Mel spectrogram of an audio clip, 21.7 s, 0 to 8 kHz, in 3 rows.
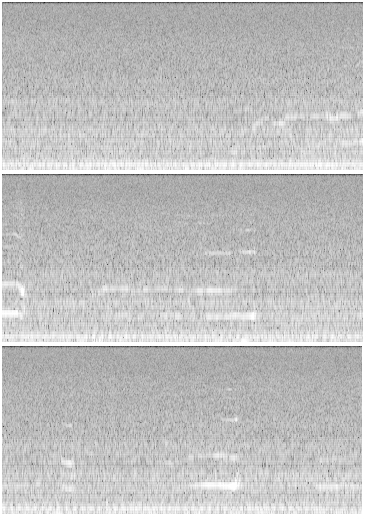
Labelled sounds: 5.4	6.8	humpback whale, 0.80 to 1.1 kHz
7.1	7.7	humpback whale, 0.83 to 2.7 kHz
9.0	9.4	humpback whale, 0.80 to 1.0 kHz
10.8	11.0	humpback whale, 3.6 to 3.7 kHz
11.3	12.3	humpback whale, 1.8 to 2.0 kHz
15.6	15.9	humpback whale, 0.86 to 1.0 kHz
18.7	19.2	humpback whale, 0.96 to 2.1 kHz

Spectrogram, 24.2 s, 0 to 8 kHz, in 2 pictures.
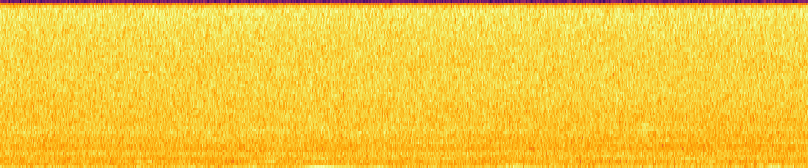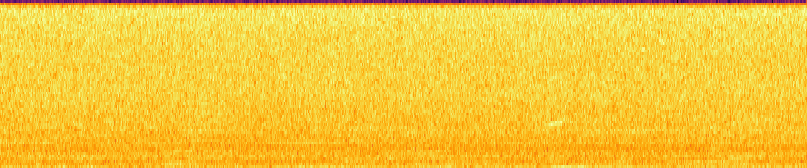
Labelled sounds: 20.3	20.6	humpback whale, 2.0 to 2.4 kHz

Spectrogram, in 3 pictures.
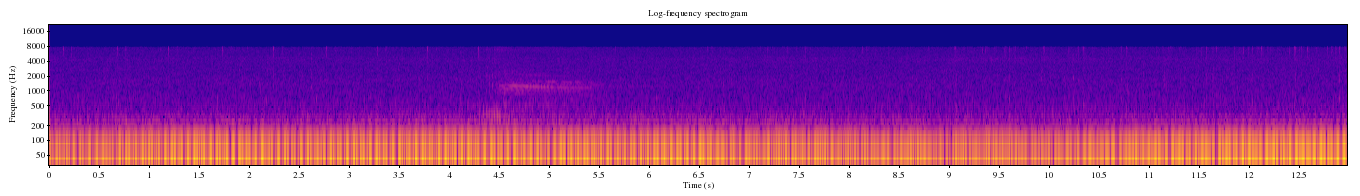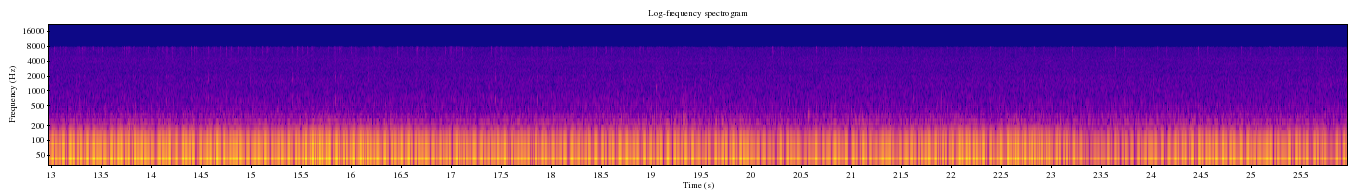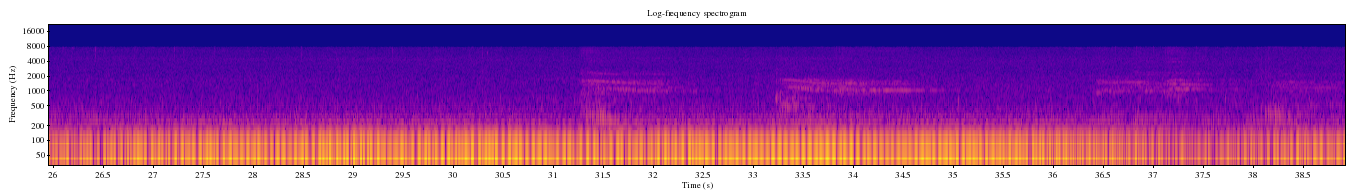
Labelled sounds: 4.4	5.7	killer whale, southern resident, J pod, call S04, 0.29 to 8.0 kHz
31.2	32.5	killer whale, southern resident, J pod, call S04, 0.11 to 8.0 kHz
33.2	35.2	killer whale, southern resident, J pod, call S04, 0.25 to 8.0 kHz
36.4	38.9	killer whale, southern resident, J pod, call S04, 0 to 8.0 kHz

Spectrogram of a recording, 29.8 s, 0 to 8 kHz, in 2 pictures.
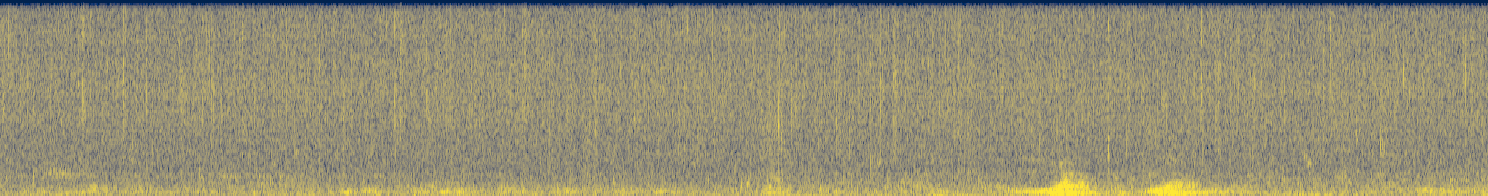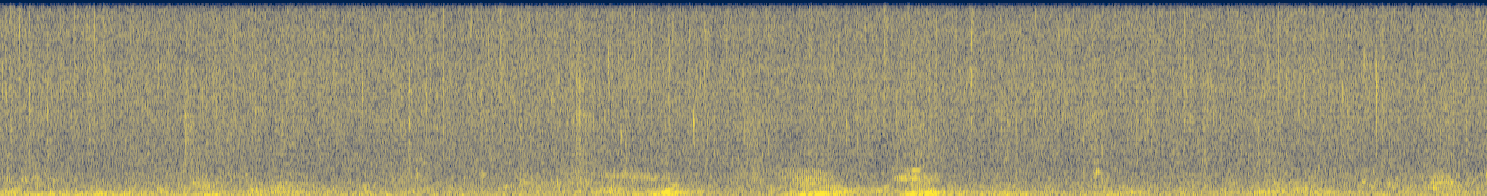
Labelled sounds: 0.5	0.7	humpback whale, 0.88 to 1.2 kHz
21.2	21.5	humpback whale, 0.78 to 0.97 kHz
23.8	24.1	humpback whale, 0.78 to 0.94 kHz

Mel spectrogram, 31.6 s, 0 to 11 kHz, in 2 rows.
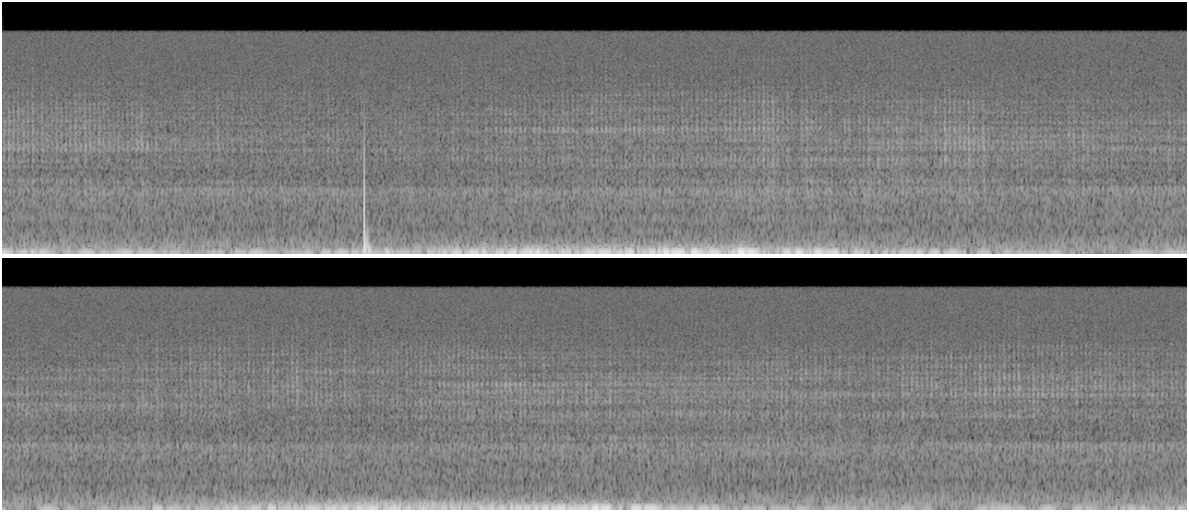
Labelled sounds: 22.5	22.7	vessel noise, 2.0 to 2.3 kHz

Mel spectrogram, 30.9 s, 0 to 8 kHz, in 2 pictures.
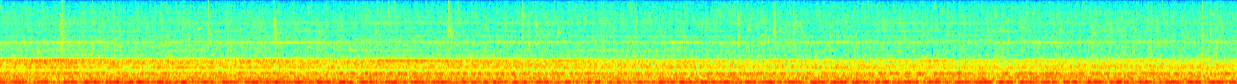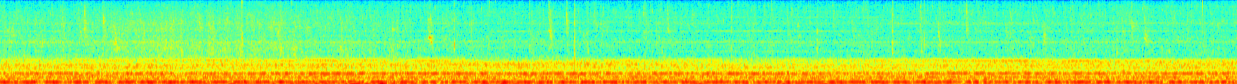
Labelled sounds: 0.0	5.0	vessel noise, 0 to 8.0 kHz
11.5	15.9	killer whale, southern resident, 6.9 to 8.0 kHz

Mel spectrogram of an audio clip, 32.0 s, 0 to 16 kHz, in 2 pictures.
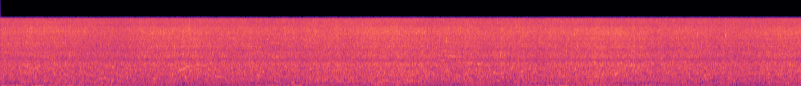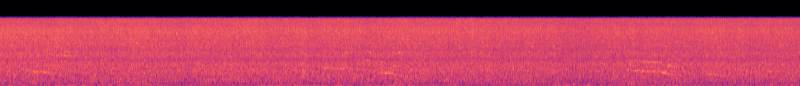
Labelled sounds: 28.8	29.2	humpback whale, 0.97 to 1.1 kHz

